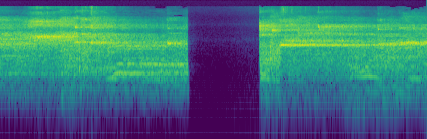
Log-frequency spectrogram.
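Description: Pickup basketball in a large gym: a ball bouncing on the hardwood and players' voices echoing around the hall. About two seconds in, the sound drops out to dead silence for under a second, then the same game sound resumes.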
